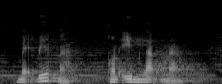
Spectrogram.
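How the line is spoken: Soft, smiling. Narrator (Vietnamese): Hằng chỉ mỉm cười khẽ nói

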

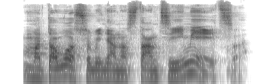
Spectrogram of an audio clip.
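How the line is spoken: Grumbling mutter. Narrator (Russian): пробурчал

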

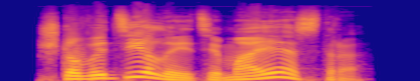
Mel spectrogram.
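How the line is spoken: Guest exclaiming. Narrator (Russian): гость воскликнул

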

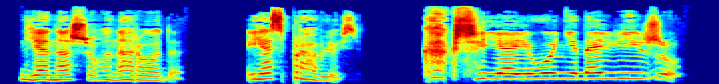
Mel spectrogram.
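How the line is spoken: Sobbing, in tears. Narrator (Russian): Она окончательно разрыдалась

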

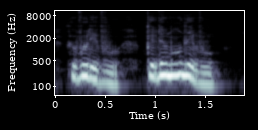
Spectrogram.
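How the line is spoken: Exclaiming. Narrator (French): s'écrie-t-il

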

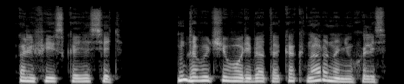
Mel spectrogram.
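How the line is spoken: Casual scoff. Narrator (Russian): Небрежно хмыкнул Альгали

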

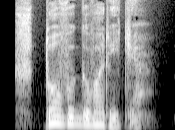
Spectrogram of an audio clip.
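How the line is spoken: Surprised, trembling voice. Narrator (Russian): дрогнувшим голосом удивился барабанщик

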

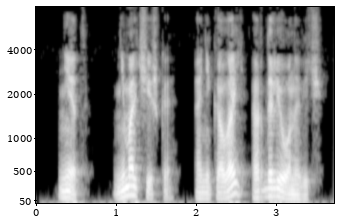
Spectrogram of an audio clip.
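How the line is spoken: Firm, quiet answer. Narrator (Russian): твердо, хотя и довольно тихо, ответил наконец князь

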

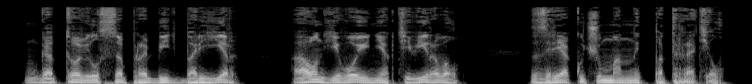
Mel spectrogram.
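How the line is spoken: Grumbling. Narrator (Russian): проворчал Тео

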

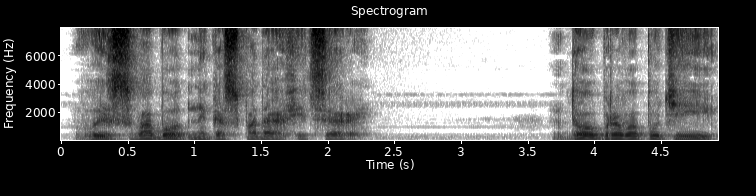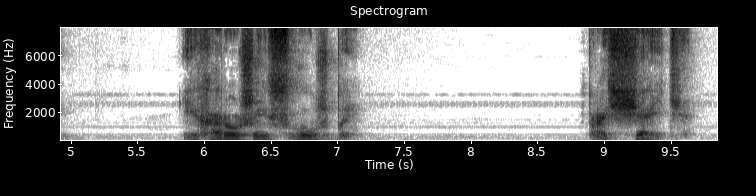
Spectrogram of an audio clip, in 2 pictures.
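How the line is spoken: Hoarse, heavy iron voice. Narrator (Russian): Анчутин сказал сиплым, но тяжелым, как железо, голосом

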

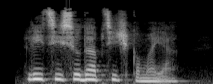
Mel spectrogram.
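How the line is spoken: Soft laugh, husband. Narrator (Russian): тихонько засмеялся муж

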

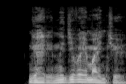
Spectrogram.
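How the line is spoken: Plain. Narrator (Russian): сказала Гермиона

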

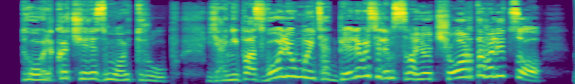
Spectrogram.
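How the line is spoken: Father roaring. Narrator (Russian): взревел папа

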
